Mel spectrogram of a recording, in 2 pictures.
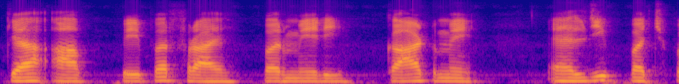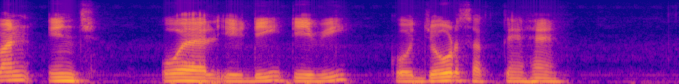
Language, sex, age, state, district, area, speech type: Hindi, male, 30-45, Madhya Pradesh, Seoni, urban, read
